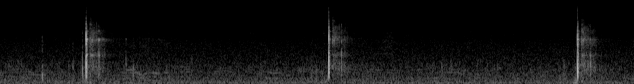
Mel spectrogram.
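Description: Baseball bat hitting a pitched ball, three sharp cracks about two and a half seconds apart as the batter takes successive swings in batting practice.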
